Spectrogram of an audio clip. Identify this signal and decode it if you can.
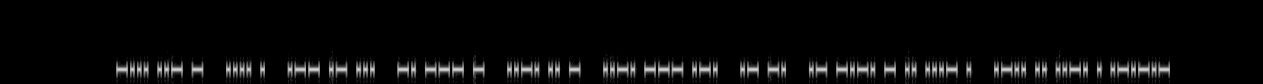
Morse code, heard as a keyed tone, about 36 wpm, 700 Hz. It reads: BUT HE WAS NOT FIT FOR AN ACTIVE LIFE.
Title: Sentences from Top 1000 Words - Review Part 6 - 35wpm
